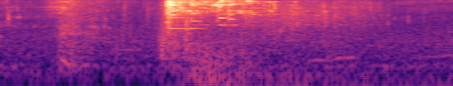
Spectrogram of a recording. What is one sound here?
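A fire bursts into flames with a loud whoosh.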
